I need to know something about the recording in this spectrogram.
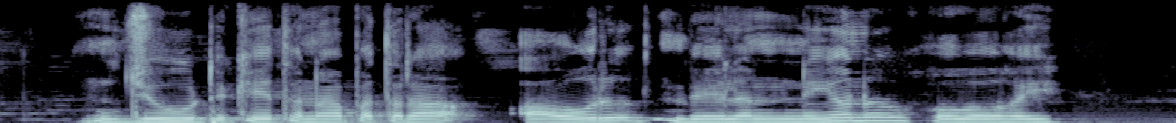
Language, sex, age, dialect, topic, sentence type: Magahi, male, 46-50, Central/Standard, agriculture, statement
